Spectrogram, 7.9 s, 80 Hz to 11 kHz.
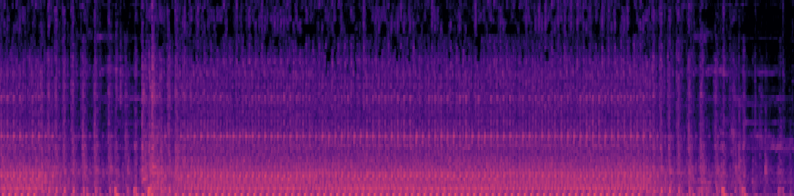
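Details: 2014 Craftsman T1600 lawn tractor, single-cylinder, after bypassing the broken blade safety switch: catches and settles into a steady, even putter of about four beats a second with no misses; normal running.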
